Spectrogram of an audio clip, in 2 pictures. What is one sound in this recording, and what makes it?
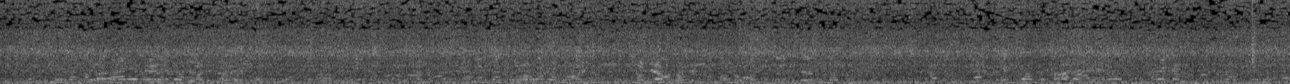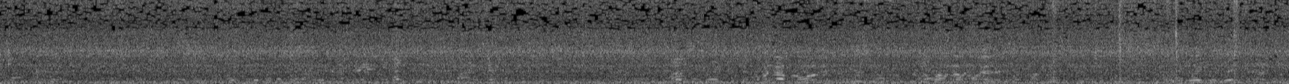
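A fast river rushes loudly nearby.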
